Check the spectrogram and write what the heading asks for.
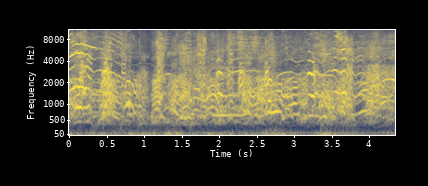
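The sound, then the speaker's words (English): Fourteen sled dog teams on a frozen lake bark, yip and jump frantically before a mass-start race, jerking their sled lines as the anchored sleds strain, in an overlapping, nonstop chorus, some voices louder, others softer, with excited whines mixed in and no talking. “Sled lines jerk and tighten as the dog teams bark and jump.”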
